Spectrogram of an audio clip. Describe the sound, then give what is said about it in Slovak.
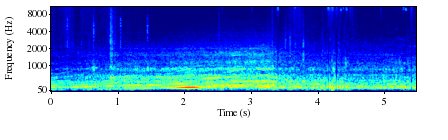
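A car with its gearbox set to sport mode revs and accelerates with a steady, rising drone, and a single dull thump from the axle, not an exhaust backfire, cuts through late in the pull. No one speaks. “to bolo buchnutie nápravy, to nebolo strelenie do výfuku.”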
